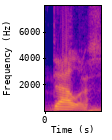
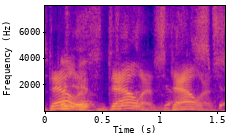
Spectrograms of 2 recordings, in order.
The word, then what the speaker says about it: Dallas: Dallas. Dallas. Yeah, like Texas. It's spelled the same way too.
